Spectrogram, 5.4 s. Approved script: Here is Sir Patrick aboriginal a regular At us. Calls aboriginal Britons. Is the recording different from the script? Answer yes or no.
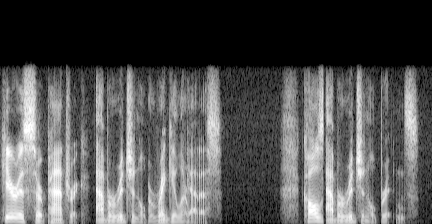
no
